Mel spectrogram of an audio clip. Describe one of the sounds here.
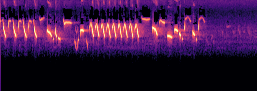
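A small bird sings a loud, rapid song of high trills and chirps, in bursts.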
